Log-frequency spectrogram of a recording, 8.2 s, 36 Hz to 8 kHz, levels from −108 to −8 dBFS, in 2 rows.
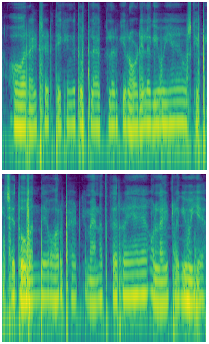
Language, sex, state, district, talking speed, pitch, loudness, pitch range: Hindi, male, Bihar, Jahanabad, 205 wpm, 145 Hz, -23 LUFS, 135-150 Hz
